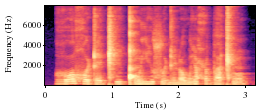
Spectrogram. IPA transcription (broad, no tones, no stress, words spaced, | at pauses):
ɦo χʷɨʈe ǁʰiǃʼũ ji sʷiɖĩɳɔwĩ ħubaǁʰũ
